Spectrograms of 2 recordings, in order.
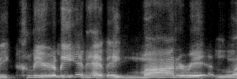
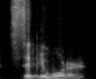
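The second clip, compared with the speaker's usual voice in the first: soft whispered cue; much softer, breathy aside; whispered reminder; 7 dB quieter than usual. Acted. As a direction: whisper it like a secret tip. Tip to pause and sip.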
